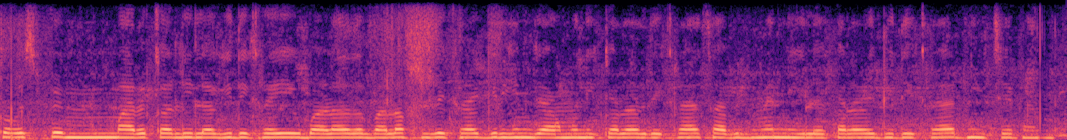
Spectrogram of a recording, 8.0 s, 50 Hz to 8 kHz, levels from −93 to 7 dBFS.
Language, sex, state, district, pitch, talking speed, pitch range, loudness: Hindi, female, Bihar, Sitamarhi, 220 Hz, 225 wpm, 215-225 Hz, -12 LUFS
